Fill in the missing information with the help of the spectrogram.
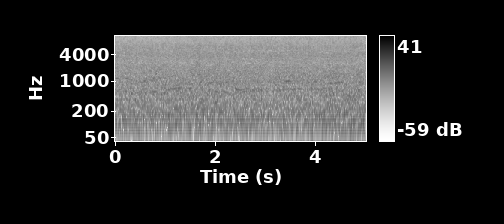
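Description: Parvati River in flash flood, a torrent of muddy water surging past: a steady, loud rush of water with no breaks.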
